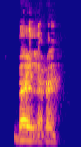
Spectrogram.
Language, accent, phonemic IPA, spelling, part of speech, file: French, Canada, /bɛl.ʁɛ/, bêlerais, verb, LL-Q150 (fra)-bêlerais.wav
- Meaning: first/second-person singular conditional of bêler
